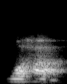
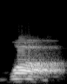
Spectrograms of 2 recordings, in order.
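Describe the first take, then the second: First: It is said as two separate syllables. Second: It is said as one drawn-out syllable. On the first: The speaker calls it wrong. "Most people will say Waha, but it's not that" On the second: The speaker calls it right. "it's just simply Wa, but it's just dragged out"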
